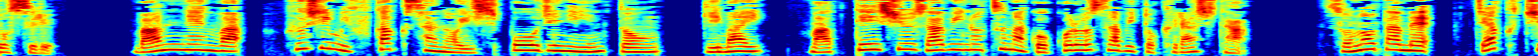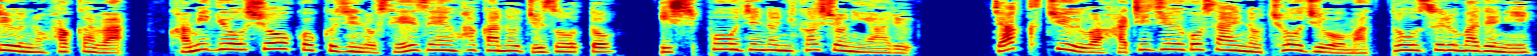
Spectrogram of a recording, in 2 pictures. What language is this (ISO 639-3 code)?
jpn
